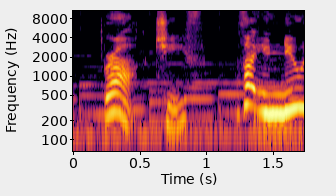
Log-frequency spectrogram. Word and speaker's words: Brok: name what about it go ahead say my name it's Fork of course no it isn't Brock Chief I thought you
